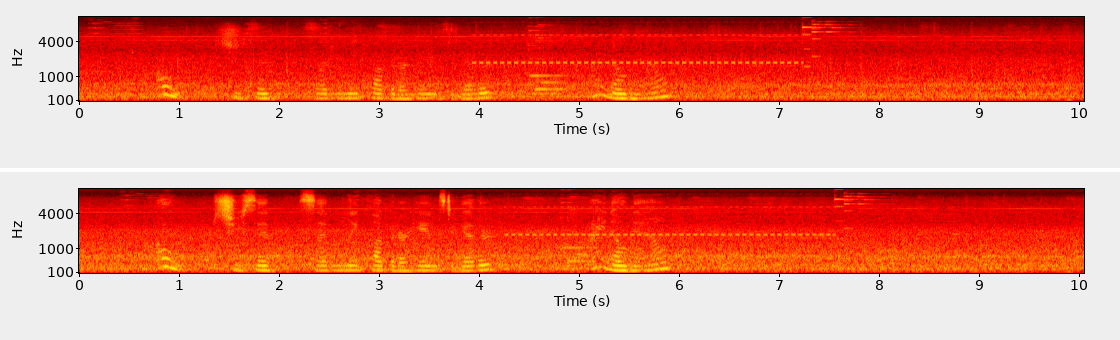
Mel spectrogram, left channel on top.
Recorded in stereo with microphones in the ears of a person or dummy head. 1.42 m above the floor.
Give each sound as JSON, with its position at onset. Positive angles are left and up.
{"t": 0.8, "sound": "a woman speaking", "side_deg": -70, "distance_m": 1.4}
